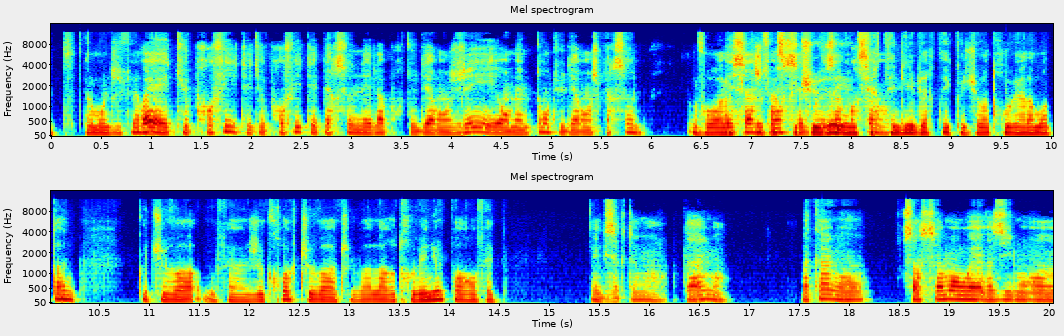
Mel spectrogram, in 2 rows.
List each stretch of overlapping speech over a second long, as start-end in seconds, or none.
6.7-8.4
